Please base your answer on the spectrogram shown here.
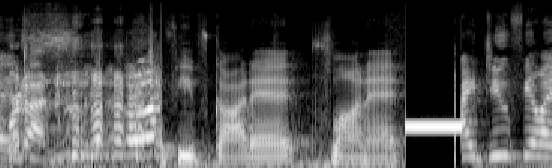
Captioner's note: beep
